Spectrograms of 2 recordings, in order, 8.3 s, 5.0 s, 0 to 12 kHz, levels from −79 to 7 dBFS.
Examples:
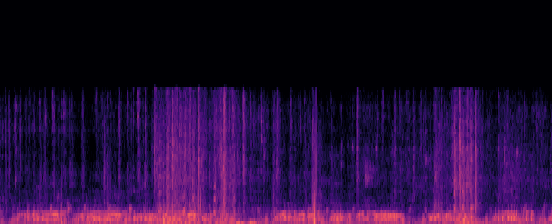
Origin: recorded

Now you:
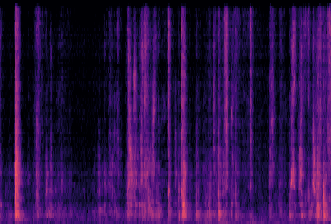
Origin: remade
